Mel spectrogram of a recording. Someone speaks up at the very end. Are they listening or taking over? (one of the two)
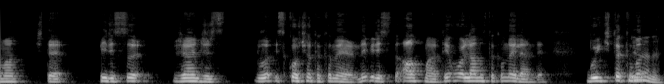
listening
